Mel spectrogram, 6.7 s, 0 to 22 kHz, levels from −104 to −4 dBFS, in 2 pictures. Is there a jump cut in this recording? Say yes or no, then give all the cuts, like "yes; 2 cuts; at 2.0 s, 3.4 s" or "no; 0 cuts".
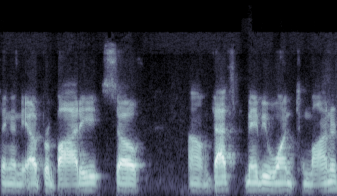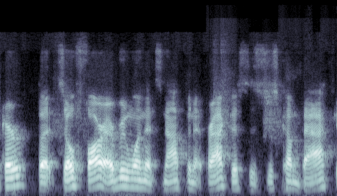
no; 0 cuts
